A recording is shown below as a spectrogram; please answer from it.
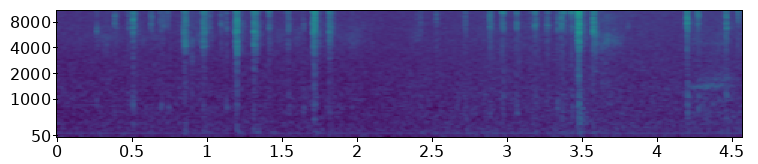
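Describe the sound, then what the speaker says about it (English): Quick bursts of typing on a computer keyboard, keys clicking in irregular clusters at close range with a faint steady hum underneath. "I can just start typing."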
